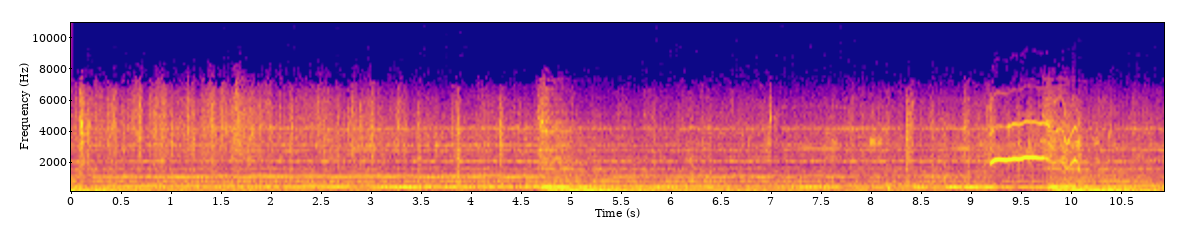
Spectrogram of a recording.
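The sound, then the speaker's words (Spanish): A horse neighing twice in a 1968 Western film, each whinny a sharp cry that sweeps downward in pitch, one midway and one near the end, over a continuous dense droning background. “Ante el relinchar del caballo, los dos hombres se ponen en guardia.”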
